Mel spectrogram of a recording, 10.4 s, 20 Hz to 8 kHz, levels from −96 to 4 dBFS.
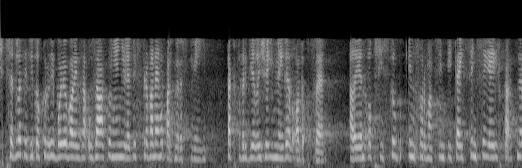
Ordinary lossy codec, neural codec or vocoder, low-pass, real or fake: AAC, 16 kbps; codec, 32 kHz, 1.9 kbps, SNAC; 7.2 kHz; fake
